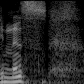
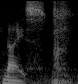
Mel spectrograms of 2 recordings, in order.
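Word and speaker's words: gneiss: It's like, because the G is silent. I didn't know that before I started playing Dwarf Fortress. I always thought it was called gnus, but no, it's nice.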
